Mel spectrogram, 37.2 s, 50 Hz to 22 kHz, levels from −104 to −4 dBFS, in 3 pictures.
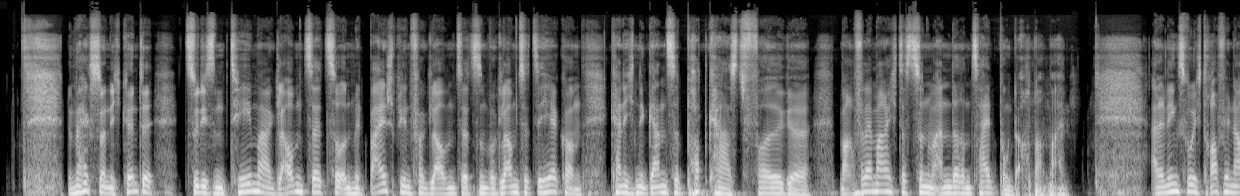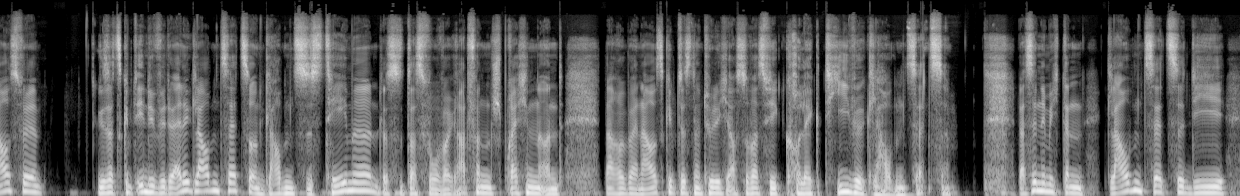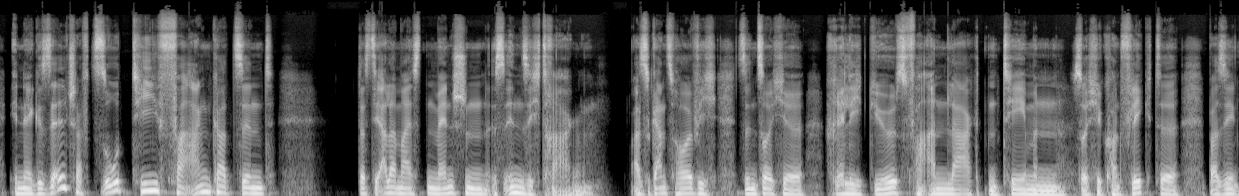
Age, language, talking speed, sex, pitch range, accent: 30-49, German, 160 wpm, male, 95-125 Hz, German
